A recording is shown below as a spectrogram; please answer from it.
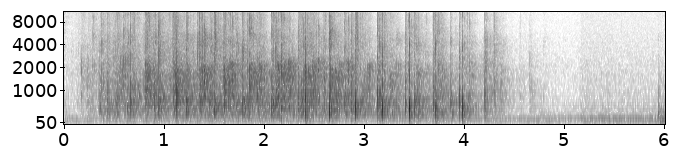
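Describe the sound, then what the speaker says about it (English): Applause for graduates at a military college graduation ceremony, a room of hands clapping steadily for about four seconds before fading out to near silence with a faint low hum. "please join me in a final round of applause for all of our graduates"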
